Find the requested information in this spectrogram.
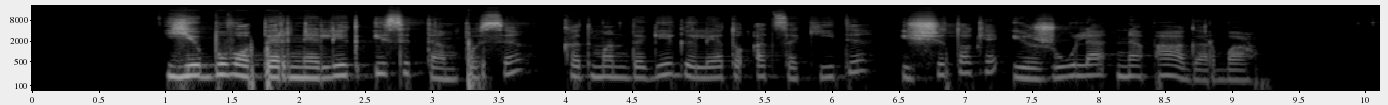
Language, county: Lithuanian, Kaunas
